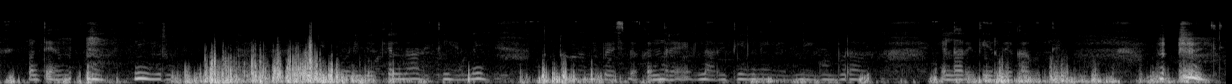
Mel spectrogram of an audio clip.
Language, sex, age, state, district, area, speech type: Kannada, female, 18-30, Karnataka, Koppal, rural, spontaneous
